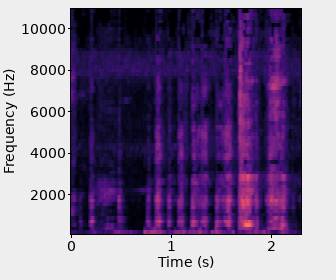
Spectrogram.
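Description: People laughing in a quick run of short, choppy bursts.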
